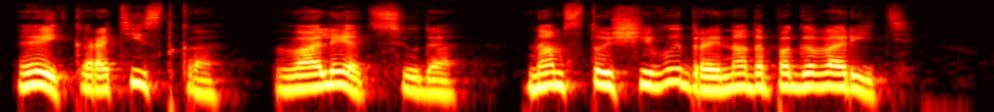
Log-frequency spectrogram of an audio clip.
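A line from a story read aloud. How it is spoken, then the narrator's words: Threatening deep bass. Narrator (Russian): угрожающим басом произнесла Крохина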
